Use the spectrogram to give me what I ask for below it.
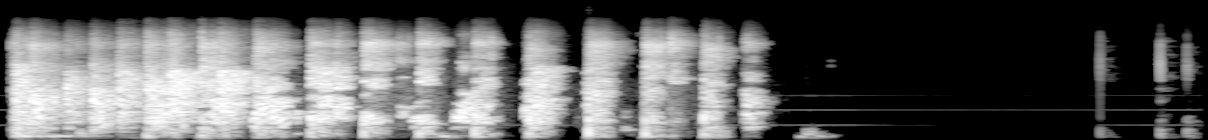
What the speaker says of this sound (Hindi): जोरदार टाळ्या होत्या त्यांच्यासाठी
